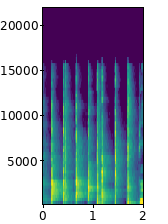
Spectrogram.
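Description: Hands clapping in an even, steady rhythm of about four claps a second.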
